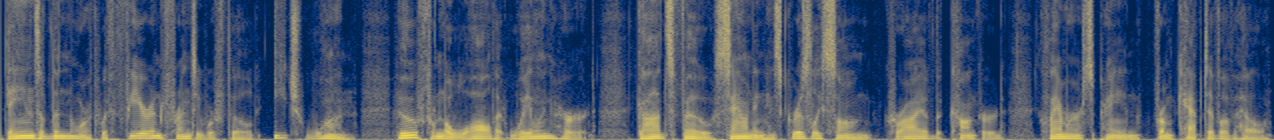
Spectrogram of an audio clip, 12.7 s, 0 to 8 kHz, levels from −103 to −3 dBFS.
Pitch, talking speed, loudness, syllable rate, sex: 100 Hz, 165 wpm, -19 LUFS, 4.4 syllables/s, male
